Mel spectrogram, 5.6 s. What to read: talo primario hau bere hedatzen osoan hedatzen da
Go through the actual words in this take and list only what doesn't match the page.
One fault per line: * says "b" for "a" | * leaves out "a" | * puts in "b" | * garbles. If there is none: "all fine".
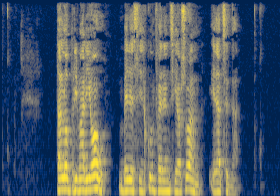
* says "zirkunferentzia" for "hedatzen"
